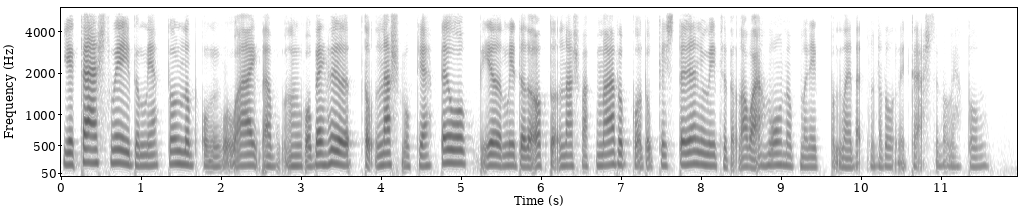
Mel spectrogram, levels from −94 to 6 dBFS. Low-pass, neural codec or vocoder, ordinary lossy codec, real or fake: 5.4 kHz; codec, 16 kHz, 1 kbps, FunCodec, trained on LibriTTS, 50 frames a second; none; fake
